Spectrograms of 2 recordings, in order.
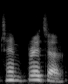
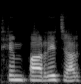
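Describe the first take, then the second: First: The word has a standard English pronunciation. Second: The word has a Bengali-style local pronunciation. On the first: This is the proper pronunciation. The speaker calls it right. "কিন্তু উচ্চারণ হচ্ছে টেম্পারেচার" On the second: This is how people locally tend to say it. The speaker calls it wrong. "আমরা বলি টেম্পারেচার"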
